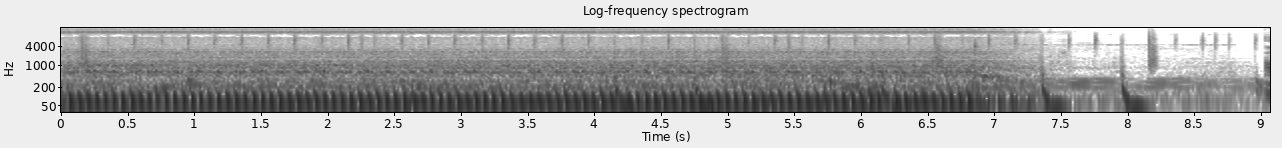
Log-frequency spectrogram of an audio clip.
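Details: TVS Jupiter 125 scooter idling after CVT service (variator and clutch nuts tightened) for handlebar vibration and low power: steady, even low thump, then shut off, under loud music.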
